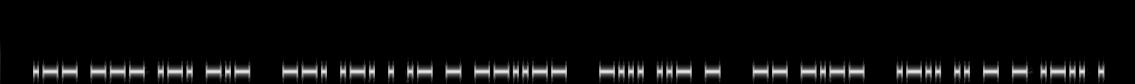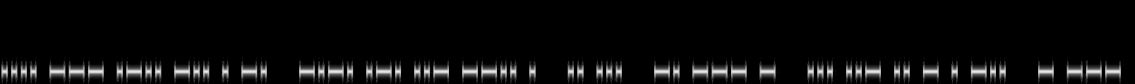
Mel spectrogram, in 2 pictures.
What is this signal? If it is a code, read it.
Morse code, heard as a keyed tone, about 25 wpm, 600 Hz. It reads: WORK GREAT, BUT MY LITTLE HOLDEN CRUZE IS NOT SUITED TO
